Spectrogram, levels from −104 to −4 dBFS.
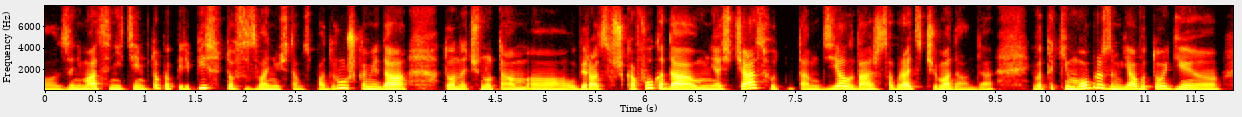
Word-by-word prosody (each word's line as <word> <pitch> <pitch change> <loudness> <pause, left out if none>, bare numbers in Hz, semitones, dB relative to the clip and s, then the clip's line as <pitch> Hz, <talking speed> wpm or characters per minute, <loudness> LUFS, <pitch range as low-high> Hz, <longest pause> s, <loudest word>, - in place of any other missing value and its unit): заниматься 175 +6 -1
не 160 -1 -2
теми: 175 0 -5
то 265 +11 -3
попереписываюсь, 225 +5 -1
то 220 - +1
созвонюсь 170 -4 -2
там 155 -1 -8
с - - -15
подружками, 225 - -1
да, 190 +2 +5 0.3
то 190 - 0
начну 180 0 -3
там, 165 0 -2
а, 165 0 -2
убираться 170 -1 0
в - - -5
шкафу, 175 - 0
когда 175 -7 +6
у - - 0
меня 165 0 -1
сейчас 220 - +2
вот 195 -2 -6 0.2
там 160 -2 -3
дело, 215 +5 +2
даже 170 +1 +1
собрать 180 +5 0
чемодан, 150 -6 -2
да. 160 +5 -9 0.4
И - - -11
вот 185 +1 -3
таким 205 +1 0
образом 255 - +2
я 190 +4 +2
в 205 - -1
итоге 180 -7 -1
180 Hz, 180 wpm, -23 LUFS, 165-210 Hz, 0.4 s, когда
